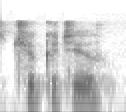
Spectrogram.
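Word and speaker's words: tchoukoutou: You know, shorthand folks over there just call it chuk, but the whole word is chukutu.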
